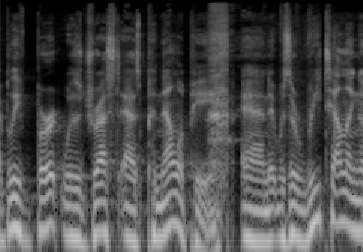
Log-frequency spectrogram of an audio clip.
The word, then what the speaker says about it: Penelope: in everyday speech sure so I thought that the individual's name was penelopee I didn't know that she was called Penelope uh similar to when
